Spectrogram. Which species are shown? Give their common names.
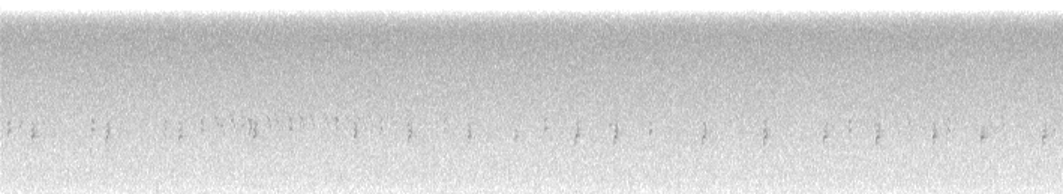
White-crowned Sparrow, American Pipit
